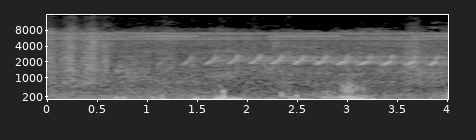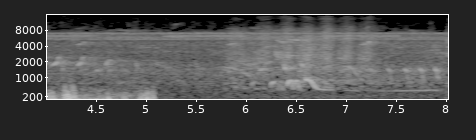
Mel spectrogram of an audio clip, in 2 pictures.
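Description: Birds calling in a tree: a rapid run of short, evenly repeated chirping notes, then a single call that falls in pitch. Low rumbling thumps lie under them and stop abruptly about five seconds in.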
